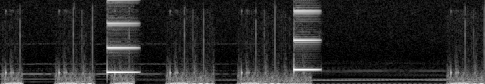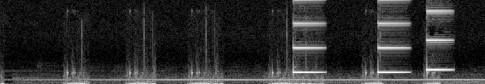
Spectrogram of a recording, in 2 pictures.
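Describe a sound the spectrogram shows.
Bright electronic chimes ring out briefly.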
